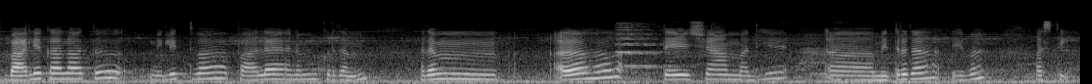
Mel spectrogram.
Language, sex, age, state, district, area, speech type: Sanskrit, female, 30-45, Tamil Nadu, Karur, rural, spontaneous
